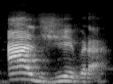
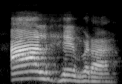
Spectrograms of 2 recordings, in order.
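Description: First: Álgebra the Portuguese way; Portuguese pronunciation. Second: Álgebra with a throaty h for the g, slowly; Álgebra with the raspy Spanish jota; Spanish pronunciation. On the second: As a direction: say Álgebra as alhebra. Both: Shown as a demonstration. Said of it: "Para vocês em português é álgebra".

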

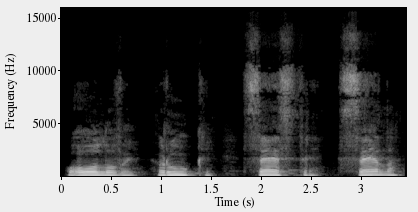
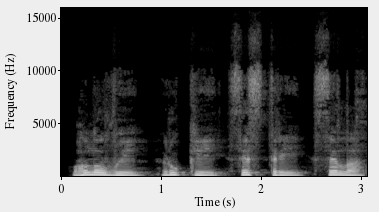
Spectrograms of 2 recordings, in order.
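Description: First: Голови, руки, сестри, села with stress on the stem: го́лови, ру́ки, се́стри, се́ла, said slowly; наголос на основі; stress shows plural nominative. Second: Голови, руки, сестри, села with stress on the ending: голови́, руки́, сестри́, села́; наголос на закінченні; stress shows singular genitive. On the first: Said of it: "називний відмінок множини". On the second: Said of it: "це родовий відмінок однини". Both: Shown as a demonstration.

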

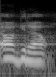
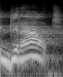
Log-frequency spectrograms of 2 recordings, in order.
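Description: First: Limp get out. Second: Said in the usual way. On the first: Shown as a demonstration. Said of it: "you can't just be like". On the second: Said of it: "No, you gotta say".

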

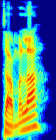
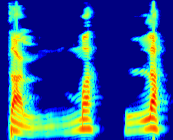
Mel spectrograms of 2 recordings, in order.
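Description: First: 怎么了 run together briskly; 怎么了 in one quick breath, last syllable short; quick normal reading. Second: 怎么了 stretched out, syllable by syllable; slow-motion teaching demo of 怎么了; very slow reading. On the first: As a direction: say 怎么了 quickly, as in everyday speech. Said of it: "nó nhanh này". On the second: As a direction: say 怎么了 extremely slowly, with gaps between syllables. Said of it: "mình đọc rất là chậm". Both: Shown as a demonstration.

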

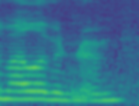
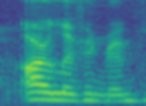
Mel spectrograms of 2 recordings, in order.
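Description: First: Said in the usual way. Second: "our" hit louder as a correction; stress on our. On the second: Real, not acted. Correcting herself about the shared flat, stress on "our". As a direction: lean on "our", then ease off. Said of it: "not just mine".

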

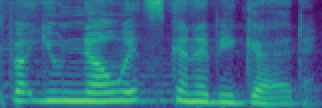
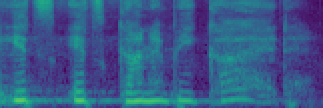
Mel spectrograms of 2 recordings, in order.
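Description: First: Said in the usual way. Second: Hushed whisper of a secret promise. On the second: Shown as a demonstration. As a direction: drop to a breathy whisper, almost unvoiced. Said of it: "You don't know what's gonna".

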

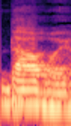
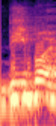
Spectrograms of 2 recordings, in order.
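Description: First: Lower-pitched দা boy, দা as open "daa"; "thuh" before consonant. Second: দি boy with দি rhyming with see; "thee" alternative. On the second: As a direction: say দি in দি boy as "dee". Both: Shown as a demonstration. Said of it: "এটা কি consonant sound".

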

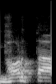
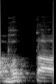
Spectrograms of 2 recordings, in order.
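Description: First: Said in the usual way. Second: ভত্তা with doubled t, no r; assimilated pronunciation. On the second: Shown as a demonstration. Teacher listing examples for students, assimilated pronunciation. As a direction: turn the r into t in ভত্তা. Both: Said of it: "সব হচ্ছে পরাগত সমীভবনের উদাহরণ".

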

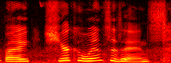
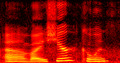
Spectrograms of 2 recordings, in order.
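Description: First: Slow drawn-out sheer coincidence, sheer stressed; a knowing, emphatic sheer coincidence. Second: Said in the usual way. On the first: Shown as a demonstration. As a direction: lean on the word sheer, drawing it out. Restarts the phrase, drawn out.

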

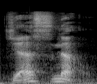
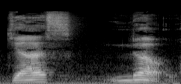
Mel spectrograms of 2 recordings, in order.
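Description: First: Know pushed up a little; stress on know. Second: Just stretched and stressed. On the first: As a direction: lean on the word know. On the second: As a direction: linger on the word just. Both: Shown as a demonstration.

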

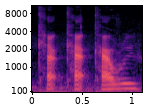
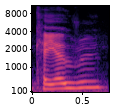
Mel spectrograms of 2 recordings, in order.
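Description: First: "Kaoru" as KOW-roo after stammered false starts; halting pronunciation attempt. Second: "Kaoru" said as KAY-oh-roo, questioning rise; tentative pronunciation. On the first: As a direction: feel out "Kaoru" with an OW sound. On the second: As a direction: try "Kaoru" with a long AY first. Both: Shown as a demonstration. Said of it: "How do you pronounce that name".

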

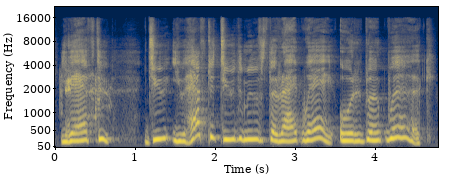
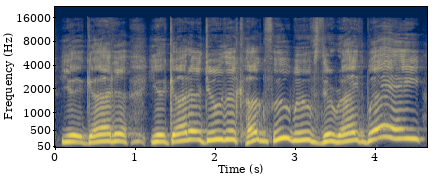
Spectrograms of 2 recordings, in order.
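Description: First: High, loud cartoon baby voice slurring; drunk Stewie. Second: Put-on high, loud, slow old master voice; old kung fu master. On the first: Mocking the master's later dub as drunk Stewie, higher still. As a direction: slur it like a tipsy cartoon baby. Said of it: "drunk Stewie". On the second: Imitating the dubbed drunken master's first voice, high and loud. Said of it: "first he sounds like".

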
